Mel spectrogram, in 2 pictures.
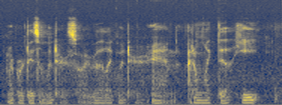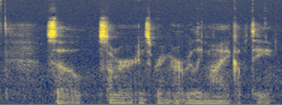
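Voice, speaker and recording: A man whispers in a relaxed tone at a moderate pace. Noticeable background noise can be heard. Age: 20s. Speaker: ASMR creator. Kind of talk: casual softly spoken Q&A to camera. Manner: soft-spoken, relaxed.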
